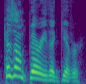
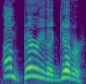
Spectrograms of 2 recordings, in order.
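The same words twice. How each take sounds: First: Said in the usual way. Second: "Barry" punched higher and louder, falling at the end; proud emphasis. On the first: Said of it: "repeats his title". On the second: Shown as a demonstration. Auctioneer announcing his nickname to bidders, proudly stressed. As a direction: proclaim "Barry the Giver" like a grand title. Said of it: "repeats his title louder".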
